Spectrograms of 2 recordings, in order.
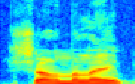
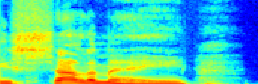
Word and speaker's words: Chalamet: 9 out of 10 for Marty Supreme, starring Timothy Chalamet. Did I say it right there? – No. – Ah, what? I was so proud of myself. – Timothy Chalamet.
